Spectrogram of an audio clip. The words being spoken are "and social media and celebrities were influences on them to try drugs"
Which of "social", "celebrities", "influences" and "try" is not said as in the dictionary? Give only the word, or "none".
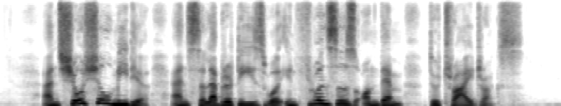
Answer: none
